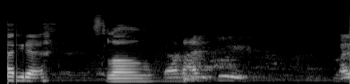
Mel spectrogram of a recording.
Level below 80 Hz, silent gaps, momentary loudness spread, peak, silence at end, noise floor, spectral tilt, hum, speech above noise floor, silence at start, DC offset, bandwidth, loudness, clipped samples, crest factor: -70 dBFS; none; 18 LU; -8 dBFS; 0 s; -57 dBFS; -6 dB/octave; none; 32 dB; 0.05 s; under 0.1%; 10.5 kHz; -26 LUFS; under 0.1%; 20 dB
